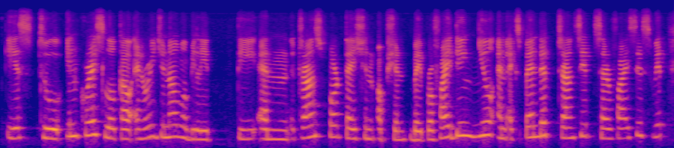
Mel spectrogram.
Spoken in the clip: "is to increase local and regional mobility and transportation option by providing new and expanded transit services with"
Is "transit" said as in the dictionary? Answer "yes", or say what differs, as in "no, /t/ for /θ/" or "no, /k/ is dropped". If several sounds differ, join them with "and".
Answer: no, /s/ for /z/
